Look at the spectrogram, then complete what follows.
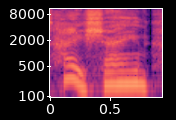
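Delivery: put-on high-pitched Tennessee Southern accent. Quoting a card from a former guest, the speaker tries Aaron Walker's voice. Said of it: "It's that Tennessee, like Southern".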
